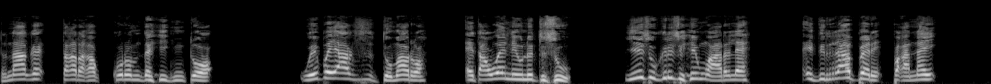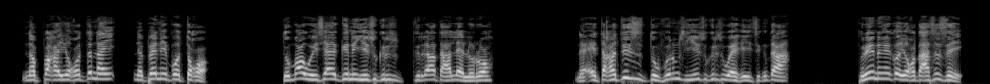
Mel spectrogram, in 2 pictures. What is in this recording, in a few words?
good news, kabiye bible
